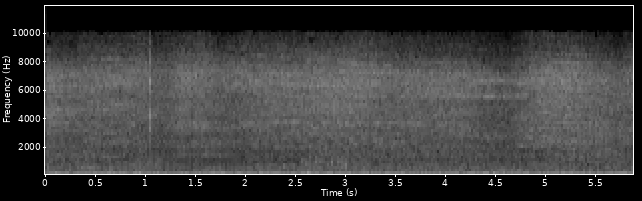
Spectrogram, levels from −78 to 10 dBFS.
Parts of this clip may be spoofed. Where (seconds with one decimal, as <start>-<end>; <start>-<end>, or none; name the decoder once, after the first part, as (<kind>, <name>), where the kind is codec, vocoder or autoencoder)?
0.9-2.0 (codec, SNAC)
